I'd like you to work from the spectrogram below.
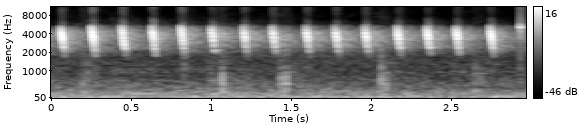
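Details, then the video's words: Ciblek sawah (bar-winged prinia), a competition bird singing nonstop in the rapid 'nembak' style used as a training recording: sharp, high chip notes repeated about five per second, about sixteen in all, with faint low background rumble. "ciblek sawah gacor nembak nembak tanpa HENTI"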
